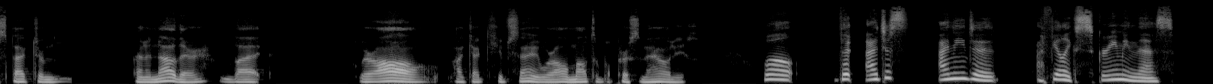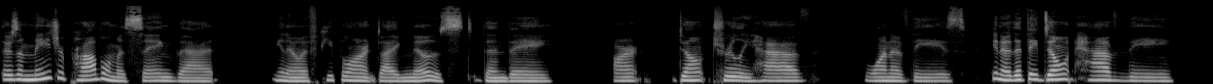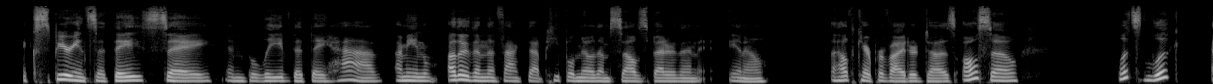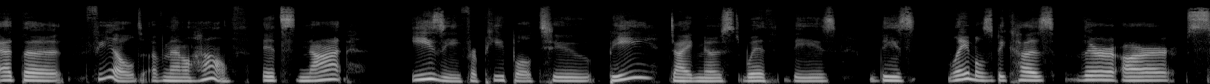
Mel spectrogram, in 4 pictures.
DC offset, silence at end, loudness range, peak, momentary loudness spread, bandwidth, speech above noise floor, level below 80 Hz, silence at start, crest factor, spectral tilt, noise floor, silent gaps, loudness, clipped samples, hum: under 0.1%; 0 s; 4 LU; -8 dBFS; 11 LU; 16 kHz; over 65 dB; -64 dBFS; 0 s; 18 dB; -5.5 dB/octave; under -90 dBFS; 46.99-47.03 s; -26 LUFS; under 0.1%; none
